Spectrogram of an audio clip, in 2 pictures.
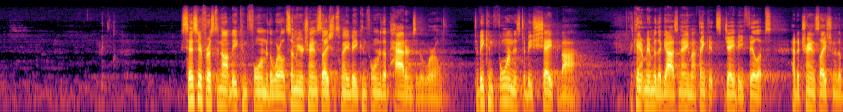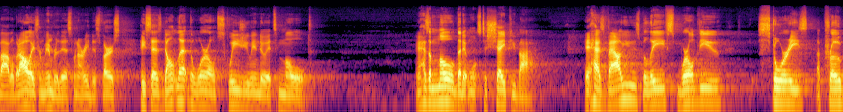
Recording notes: This sermon was recorded on January 5th, 2022 at Matthew's Table Church in Cleveland, TN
